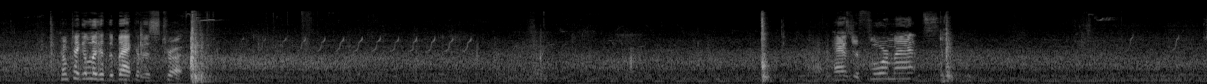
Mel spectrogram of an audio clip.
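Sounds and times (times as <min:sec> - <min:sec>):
outdoor background hiss: 0:00.0 - 0:12.0
songbird chirping: 0:02.2 - 0:07.6, 0:10.4 - 0:12.0.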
